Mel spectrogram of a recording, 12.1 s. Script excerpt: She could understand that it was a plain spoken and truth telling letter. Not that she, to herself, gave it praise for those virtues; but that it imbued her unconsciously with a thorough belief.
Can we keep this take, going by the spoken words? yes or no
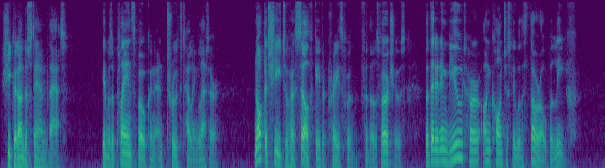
no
